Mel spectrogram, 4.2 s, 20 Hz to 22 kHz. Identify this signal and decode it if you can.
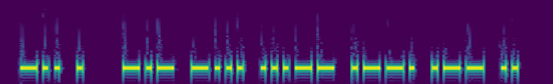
Morse code, heard as a keyed tone, about 28 wpm, 700 Hz. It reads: DE KB3PWI
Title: USA Callsign DE Callsign 28wpm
